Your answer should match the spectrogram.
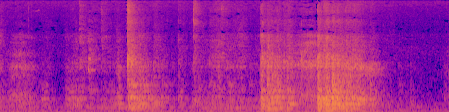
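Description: Faint scattered rustles and light knocks from ferrets moving about among toys on a wooden floor, a little louder about a second in and again near the end.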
